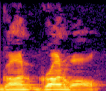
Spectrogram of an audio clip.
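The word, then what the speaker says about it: Grönwall: he is Gronwall, Gronwall.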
